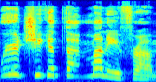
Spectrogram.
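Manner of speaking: play-acted, loud, high-pitched, blurted out. Recounting what a person in the theater asked, retelling a loud question. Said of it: "really loudly".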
